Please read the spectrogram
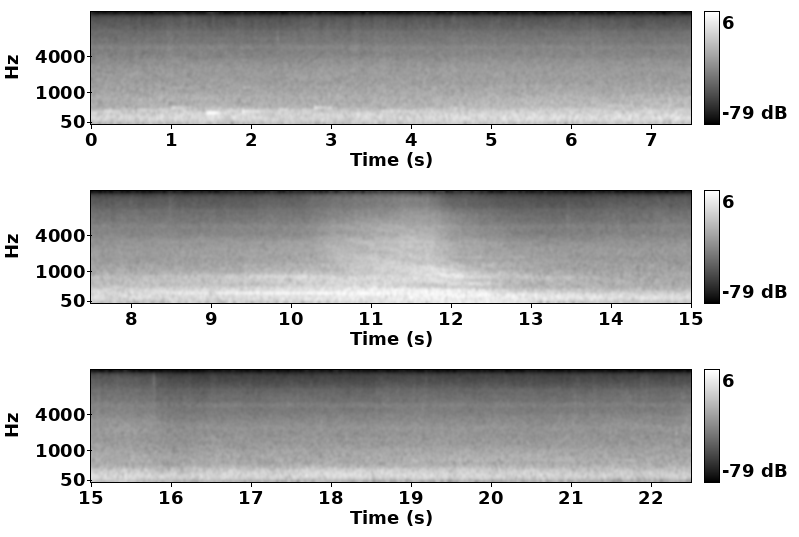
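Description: A car passing by on the road: it grows louder over a few seconds, peaks about halfway through, and its pitch falls as it goes past, then fades. Under it is a steady outdoor hiss of wind and surf.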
